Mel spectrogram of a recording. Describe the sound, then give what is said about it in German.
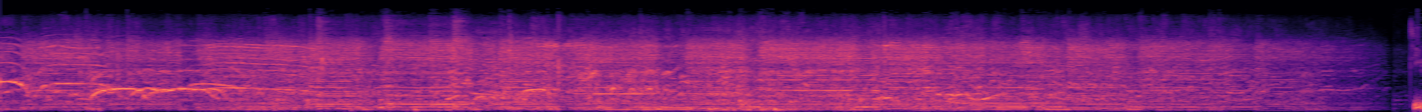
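A loud festival crowd cheers and whoops continuously, with many voices shouting over a dense roar and possible band sounds underneath, before the noise fades out near the end. “Und jetzt hören wir, wie versprochen, in die Party rein mit der ….”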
